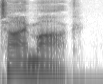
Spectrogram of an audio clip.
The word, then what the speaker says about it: Taimak: His name, pronounced Taimak, was given to him by his father.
